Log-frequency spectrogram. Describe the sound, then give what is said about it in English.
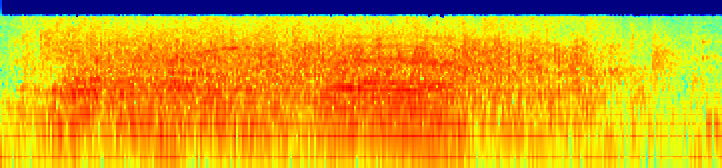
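A programme's audience claps in a steady, dense wash of applause lasting several seconds, with a voice briefly rising over it midway before the clapping thins out at the end. “They all clapped.”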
